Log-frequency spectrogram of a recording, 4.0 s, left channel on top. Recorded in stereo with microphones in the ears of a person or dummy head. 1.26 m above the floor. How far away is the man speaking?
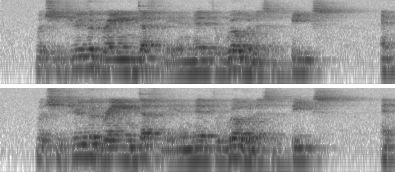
About 1.7 m.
